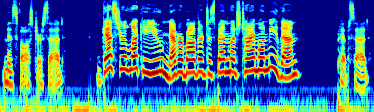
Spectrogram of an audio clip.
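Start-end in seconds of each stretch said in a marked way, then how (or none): 1.5-4.5 put-on loud, high child character voice; sarcastic, high and loud; Pip, bitter retort. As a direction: fling it back at an adult, voice raised.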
